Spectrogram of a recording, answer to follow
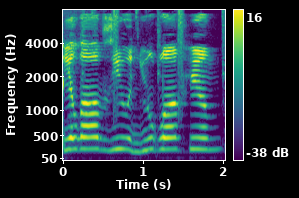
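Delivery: slow, imitated drunk voice; drunken slurring. Florian butting in on the sisters, drunken slurring. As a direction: slur it like a staggering drunk. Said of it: "Florian drunkenly staggered over and said".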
